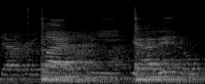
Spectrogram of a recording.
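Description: A child singing a song over instrumental accompaniment, with new chords coming in about half a second and a second and a half in.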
